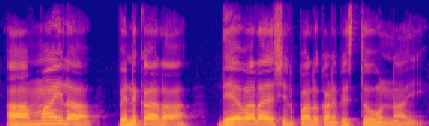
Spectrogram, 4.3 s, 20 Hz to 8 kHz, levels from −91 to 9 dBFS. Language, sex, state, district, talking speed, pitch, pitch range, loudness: Telugu, male, Telangana, Mahabubabad, 100 wpm, 165 Hz, 160-180 Hz, -13 LUFS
